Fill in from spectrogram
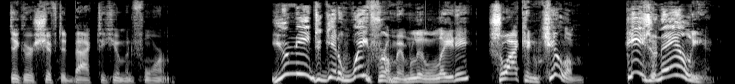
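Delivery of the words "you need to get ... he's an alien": put-on high, loud, twangy old coot; crazy old hillbilly. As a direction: paranoid old mountain man, all fired up. Digger, old backwoods man.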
